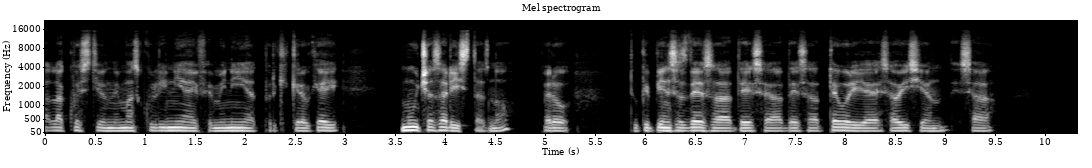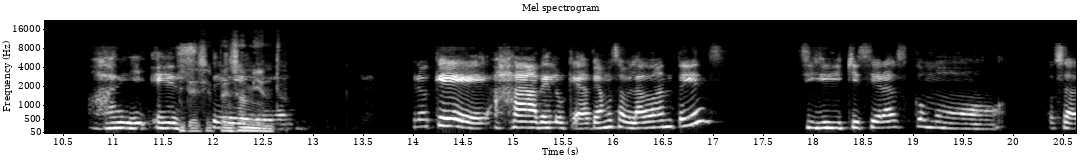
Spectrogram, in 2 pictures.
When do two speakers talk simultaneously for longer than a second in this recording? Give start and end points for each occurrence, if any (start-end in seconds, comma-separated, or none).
none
